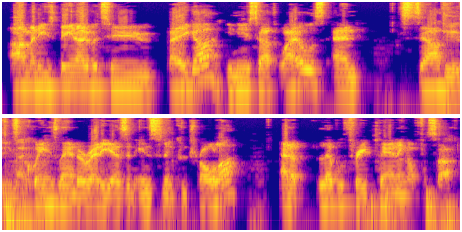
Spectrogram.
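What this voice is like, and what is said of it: Thick Australian accent. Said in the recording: “He's got a pretty fucking thick accent. ... That's a thick one. ... I have a really thick Australian accent”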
